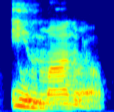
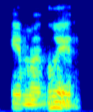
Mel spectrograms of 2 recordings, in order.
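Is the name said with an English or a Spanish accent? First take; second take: English; Spanish. First: The name is said with an English accent. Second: The name is said with a Spanish accent. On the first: "sino Immanuel" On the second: "yo no le digo mi nombre es Emanuel"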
